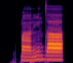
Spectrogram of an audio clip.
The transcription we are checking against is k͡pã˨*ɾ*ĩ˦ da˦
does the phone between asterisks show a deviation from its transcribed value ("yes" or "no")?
no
